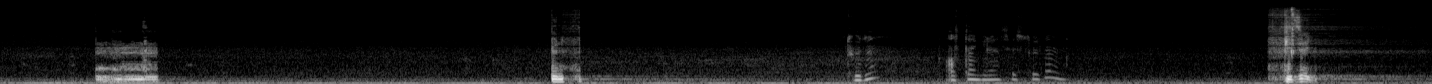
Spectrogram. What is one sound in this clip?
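A middle-aged man asks short questions quietly, close by.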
